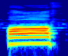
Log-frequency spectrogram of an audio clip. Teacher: কফ এটা হচ্ছে জিহ্বার গোড়া থেকে কফ কফ। জিহ্বার গোড়া উপরের তালুতে লাগে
